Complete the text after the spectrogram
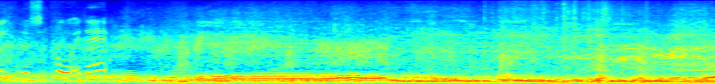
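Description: A motocross bike engine revs loudly, rising and falling in pitch.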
